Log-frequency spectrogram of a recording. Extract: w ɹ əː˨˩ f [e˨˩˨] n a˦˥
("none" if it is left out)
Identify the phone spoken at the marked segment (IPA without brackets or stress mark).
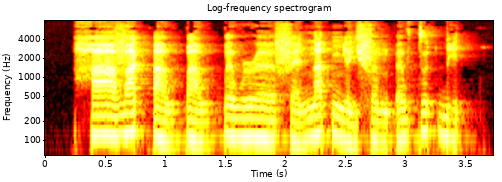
ɛ˨˩˨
